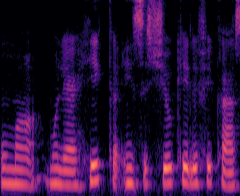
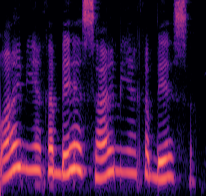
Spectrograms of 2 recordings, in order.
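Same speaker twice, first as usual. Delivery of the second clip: high pained cry fading on the repeat; boy crying out; 10 semitones higher, 4 dB louder than usual. A narrator's reading. Boy in the field cries to his father, pained high shout. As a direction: cry out in sudden pain, then weaker. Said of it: "o menino gritou".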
